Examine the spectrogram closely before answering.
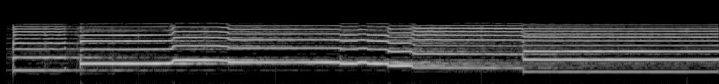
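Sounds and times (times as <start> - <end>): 
dulzaina: 0.1 - 7.1.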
